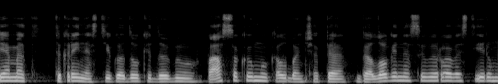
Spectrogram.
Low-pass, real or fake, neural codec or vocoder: 10.8 kHz; fake; vocoder, 24 kHz, 100 mel bands, Vocos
